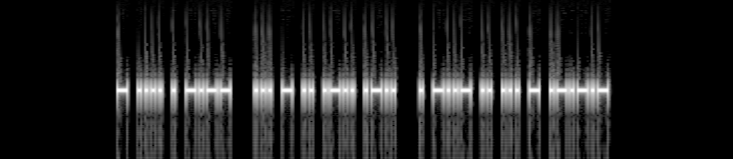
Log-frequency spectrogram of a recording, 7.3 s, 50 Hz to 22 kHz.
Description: Morse code, heard as a keyed tone, about 34 wpm, 700 Hz. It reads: THEY STILL EXIST.
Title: Sentences from Top 1000 Words - Review Part 5 - 35wpm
